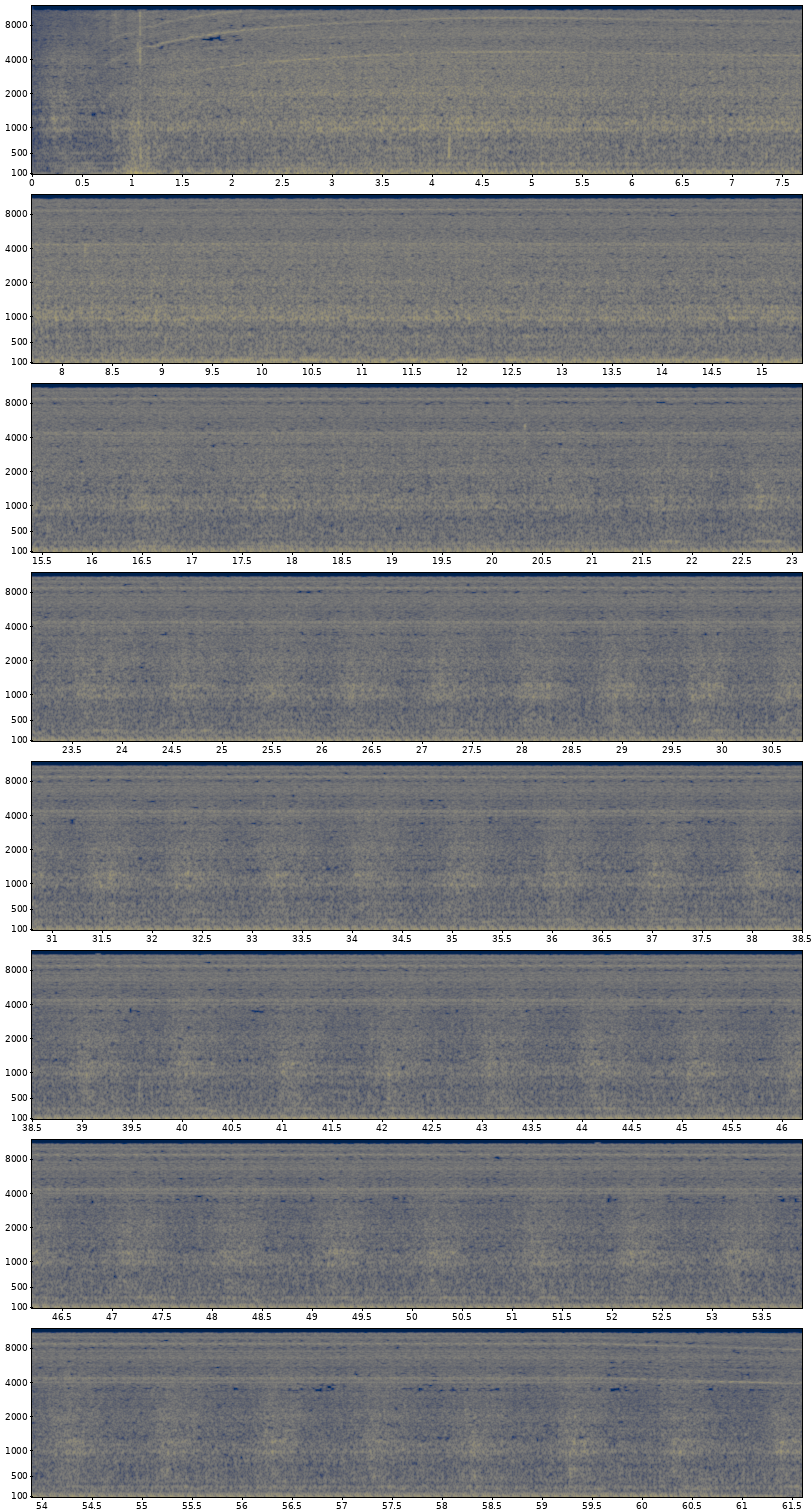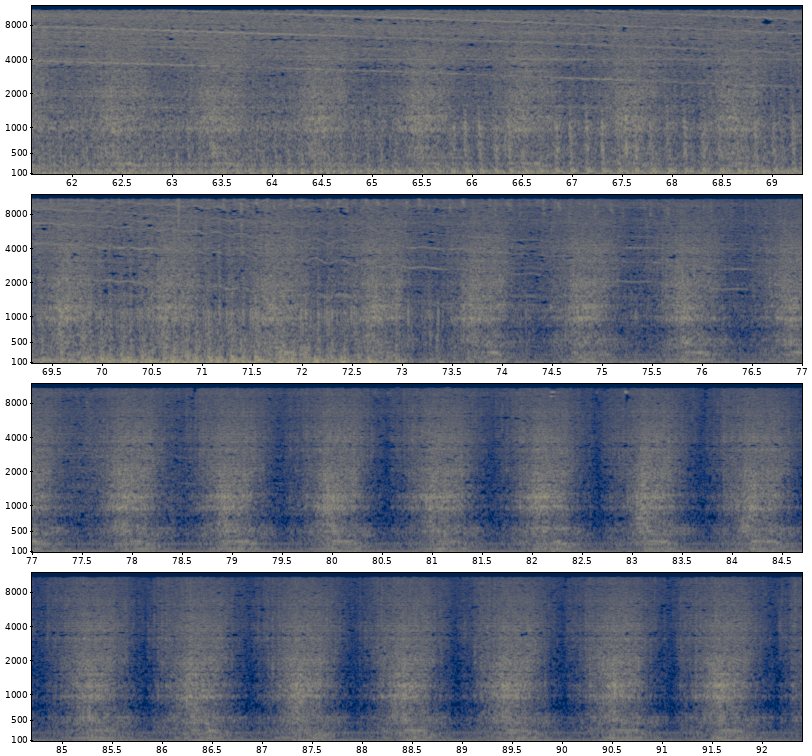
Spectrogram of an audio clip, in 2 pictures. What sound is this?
washing machine spinning medium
